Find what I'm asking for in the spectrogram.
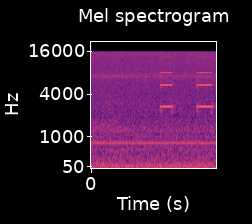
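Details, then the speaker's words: iPhone 7 with error 4013, multimeter in continuity mode: two steady, high-pitched quarter-second beeps showing LDO9 and LDO3 shorted to ground (diode mode read 0.003). Removing the WTR4905 later cleared the LDO9 short. "you can hear L do nine and L do three are short"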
